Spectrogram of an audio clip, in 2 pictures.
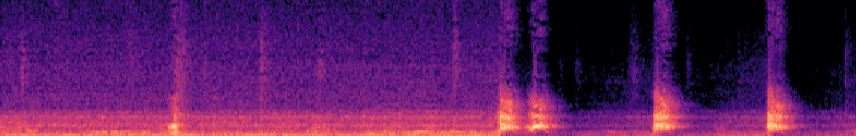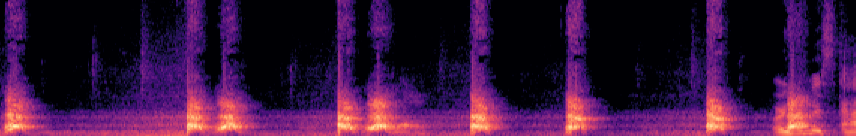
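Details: Eleven-week-old female Ibizan Hound puppy with plenty of spunk and attitude: after about four seconds of low rumbling background noise, she lets out a string of roughly a dozen short, high barks, often in quick pairs, spaced about half a second to a second apart.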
